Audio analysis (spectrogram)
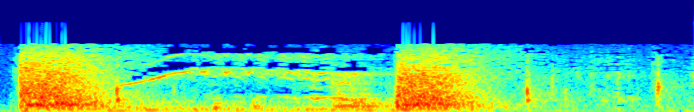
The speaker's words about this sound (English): Hey, it worked. Them two horses took off like they were heading for the barn.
